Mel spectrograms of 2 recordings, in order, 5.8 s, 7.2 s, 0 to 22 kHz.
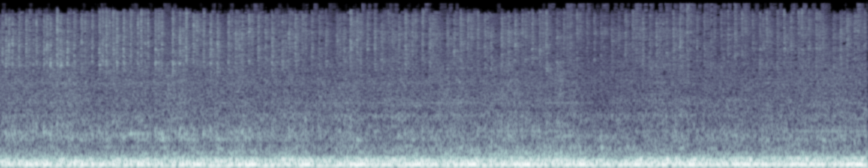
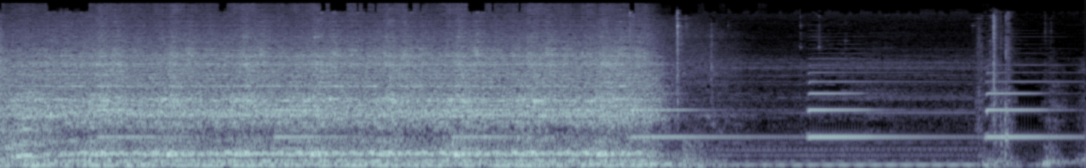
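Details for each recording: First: LS V8 swapped into a 1988 Ford Bronco, warming up toward thermostat opening, less rich than before, ECU pulling about 10° timing: low, lumpy but even rumble with no knocking; normal warm-up idle. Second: New LS V8 in a 1988 Ford Bronco swap, first start attempt: starter spins the engine evenly for four seconds but it never fires; VATS anti-theft was not deleted in the tune.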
